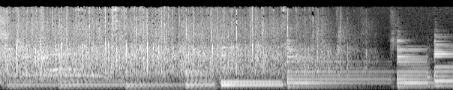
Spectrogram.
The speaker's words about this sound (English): Thank you so much for listening. How about a hand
